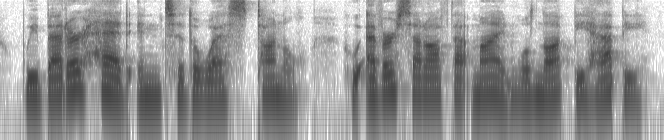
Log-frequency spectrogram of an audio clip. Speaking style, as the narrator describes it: Tanya said

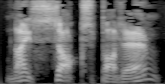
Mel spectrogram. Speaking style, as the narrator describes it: Moody growled

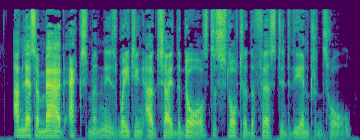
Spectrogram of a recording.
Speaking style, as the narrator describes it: said Professor McGonagall coldly

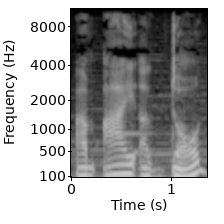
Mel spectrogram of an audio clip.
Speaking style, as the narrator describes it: he exclaimed

